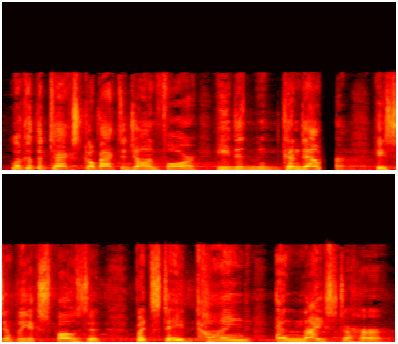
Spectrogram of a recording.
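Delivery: high, driving sermon voice; emphatic preaching. Real, not acted. Preacher sends congregation back to the text, emphatically. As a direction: preach it hard, pitched well up.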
